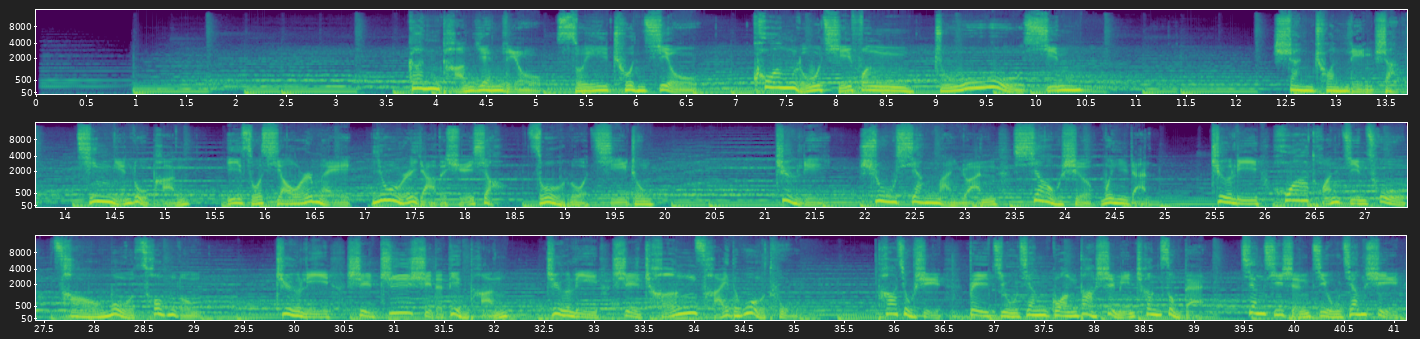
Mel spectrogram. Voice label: 男国 专题 学校 抒情; 九江市中学

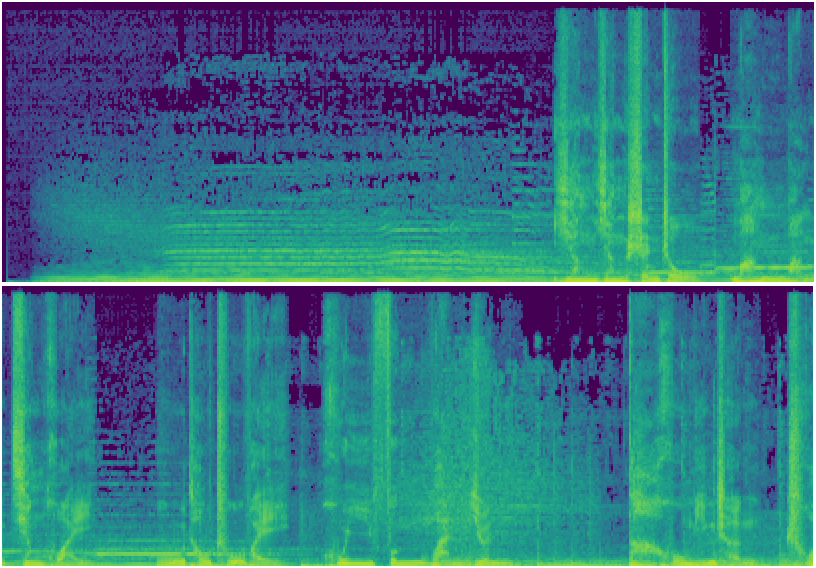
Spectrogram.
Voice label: 专题 汇报 政府工作汇报 力度, 男

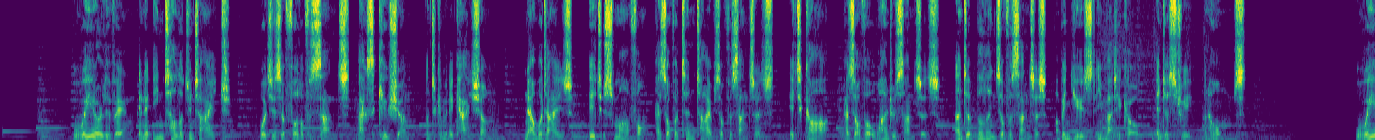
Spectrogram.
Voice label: 男英 外语 国内英语 宣传片 稳重; 宣传片奥迪威

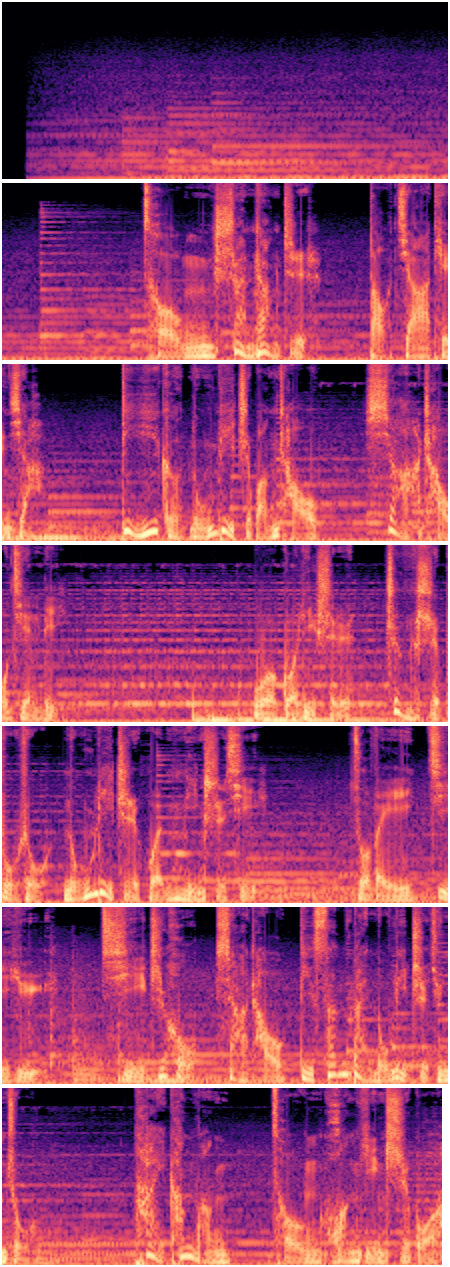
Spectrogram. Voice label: 纪录片 人文历史, 男国; 探访夏王陵寝

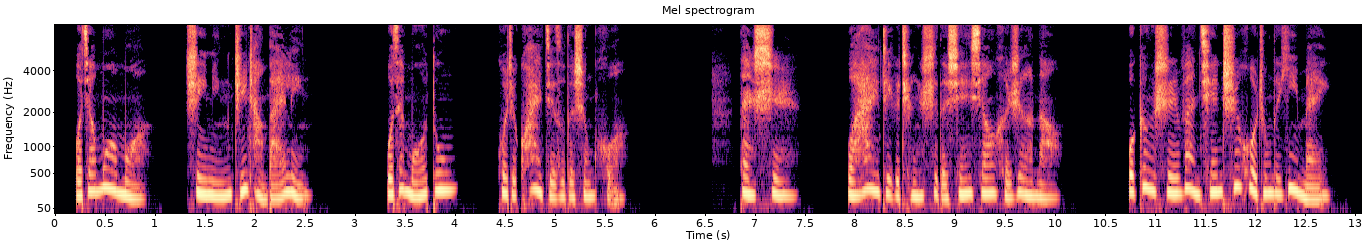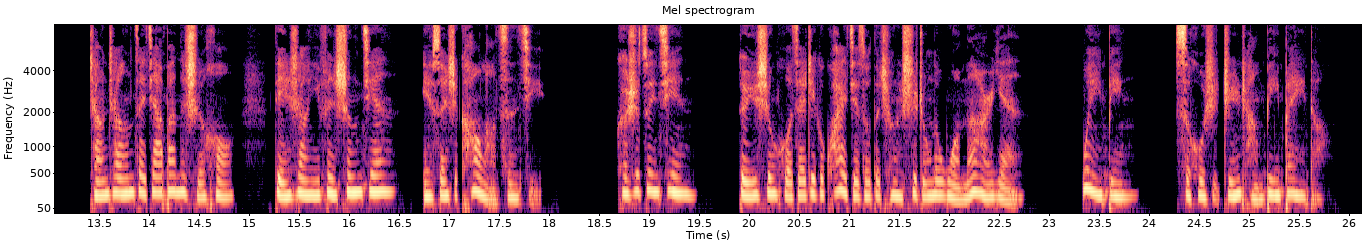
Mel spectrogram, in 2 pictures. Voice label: 其他 微电影 20岁内心独白; 20岁内心独白好礼

